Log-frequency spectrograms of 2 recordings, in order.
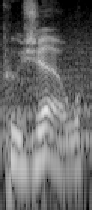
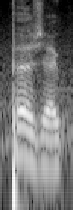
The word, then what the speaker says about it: Peugeot: he also won with the manufacturer that I pronounced Peugeot, and I'm sure you'll pronounce differently. Peugeot. Yeah. There's no R.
